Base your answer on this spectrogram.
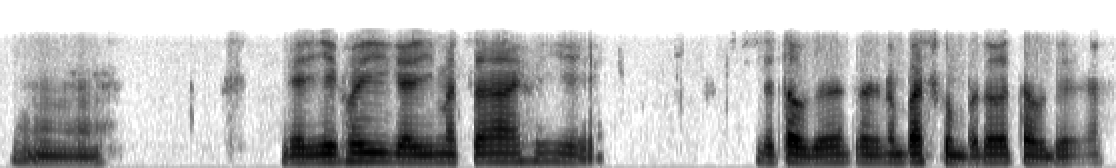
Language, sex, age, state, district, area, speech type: Manipuri, male, 18-30, Manipur, Churachandpur, rural, conversation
